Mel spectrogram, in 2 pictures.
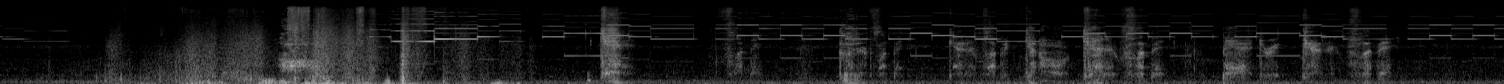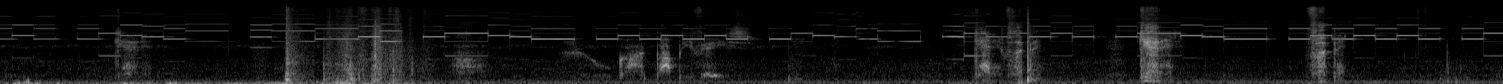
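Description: A small electronic toy dreidel playing a high, beeping tune that hops from note to note, mixed with frequent knocks and rustling, loudest a few seconds in.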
